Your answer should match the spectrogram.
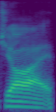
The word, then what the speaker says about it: Jahai: Name is pronounced Jai, by the way. Really? Your name is pronounced Jai, but it's Jahai.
